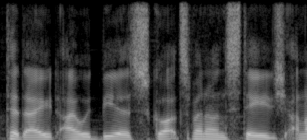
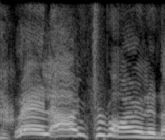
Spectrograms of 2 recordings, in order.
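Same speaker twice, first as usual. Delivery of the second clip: put-on high-pitched kid's Irish accent. Schoolboy showing off his Irish accent to a friend. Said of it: "Well, do an Irish accent".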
